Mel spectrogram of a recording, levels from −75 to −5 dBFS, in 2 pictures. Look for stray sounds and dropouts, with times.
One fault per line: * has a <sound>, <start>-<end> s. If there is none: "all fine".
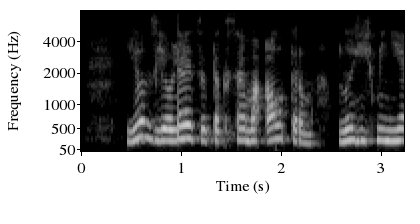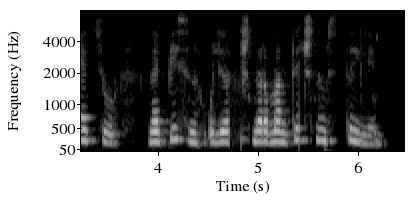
* has a dropout, 4.7-4.8 s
